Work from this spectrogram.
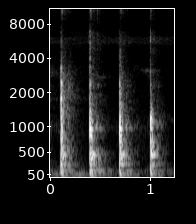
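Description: Four sharp knocks on a HYPR UnObtanium Gen 2 carbon fiber prone paddleboard, 12'0" x 20.5" x 8.6" and 208 L, each ringing briefly with a bright metallic twang centered near 960 Hz rather than a dull thud. The solid, metal-like sound reflects how stiff and strong the board is.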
